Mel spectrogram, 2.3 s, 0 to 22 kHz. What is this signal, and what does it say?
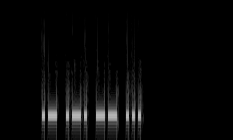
Morse code, heard as a keyed tone, about 40 wpm, 700 Hz. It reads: ARMS
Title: ES:S Suffix - Top 100 Words with Base Words 40wpm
